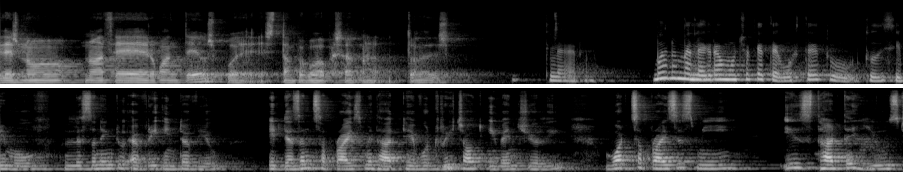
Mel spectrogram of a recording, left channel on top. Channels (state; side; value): different; both; correlation 0.00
